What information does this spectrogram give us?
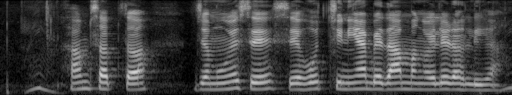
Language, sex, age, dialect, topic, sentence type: Magahi, female, 18-24, Western, agriculture, statement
